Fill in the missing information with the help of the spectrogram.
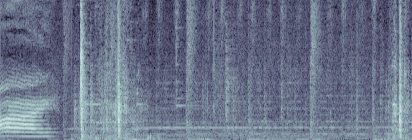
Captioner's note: refrigerator door opening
